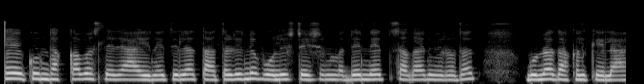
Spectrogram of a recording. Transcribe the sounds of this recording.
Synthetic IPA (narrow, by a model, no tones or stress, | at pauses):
ɦeːkuːnd̪ʱəkːabəsleljaːinet̪ilat̪at̪ɽinepolisːʈeɕənməd̪ʱːjenet̪səɡɭjanʋiɾod̪ʱat̪ | ɡunad̪akʰəlkelaːɦe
